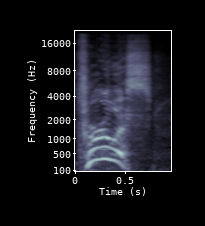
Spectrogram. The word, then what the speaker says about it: Turles: goku black and uh turlos or telus however you say his name just tell us tell us and uh like someone's typing in the chat right now it's turles and it's king kai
